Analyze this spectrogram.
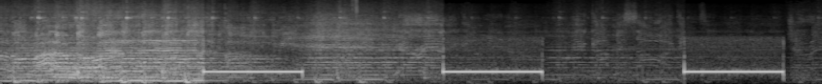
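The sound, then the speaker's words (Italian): Ringback tone of an outgoing phone call to a home: three steady, mid-pitched tones of about a second each, separated by pauses, with music playing under the first tone. “Lo abbiamo chiamato a casa. Sentite.”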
